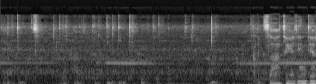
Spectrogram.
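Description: Computer keyboard typing, with keystrokes clicking at an irregular pace. A man's voice starts talking near the end.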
